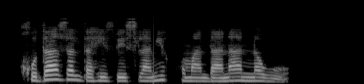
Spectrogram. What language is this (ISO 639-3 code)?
pus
